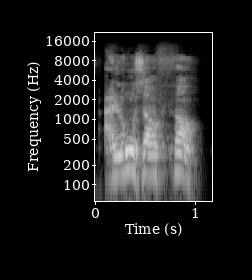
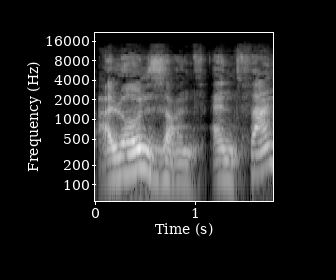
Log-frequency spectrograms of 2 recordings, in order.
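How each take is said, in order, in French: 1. Elle est prononcée avec les voyelles nasales d'un français natif. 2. Elle est prononcée avec des voyelles nasales étrangères, non françaises.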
